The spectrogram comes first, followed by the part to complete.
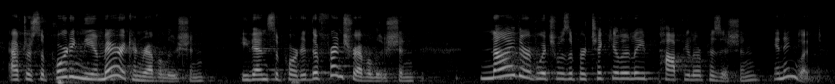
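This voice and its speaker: A woman's voice: a little high, a bit bright. Woman reading a sermon in a reverberant hall. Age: middle-aged. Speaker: lay reader delivering a written sermon. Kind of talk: sermon read aloud from a script. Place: church pulpit in a large reverberant room. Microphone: gooseneck lectern microphone.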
